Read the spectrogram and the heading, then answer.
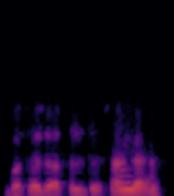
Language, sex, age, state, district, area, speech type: Marathi, male, 18-30, Maharashtra, Hingoli, urban, conversation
